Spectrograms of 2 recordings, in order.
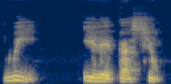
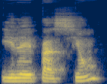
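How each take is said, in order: First: "Oui, il est patient." in French, falling at the end; downtone answer. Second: "Il est patient?" in French, slow, rising at the end; rising question tone. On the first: Teacher answering the French question, "Oui, il est patient." falling. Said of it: "with the downtones". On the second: Teacher asking the question in French, "Il est patient?" rising. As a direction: lift the last syllable of "Il est patient?" into a question. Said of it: "We ask the question". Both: Shown as a demonstration.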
